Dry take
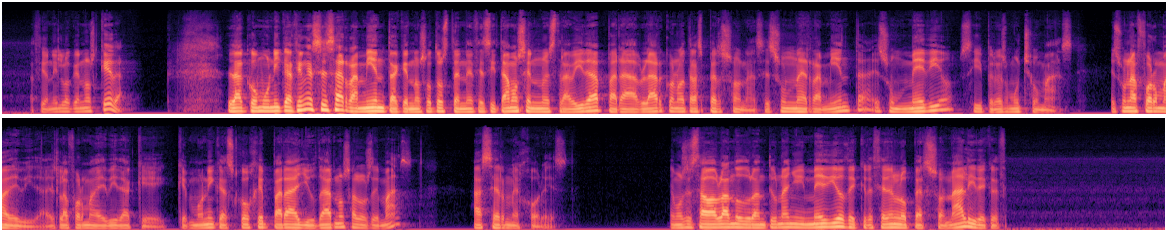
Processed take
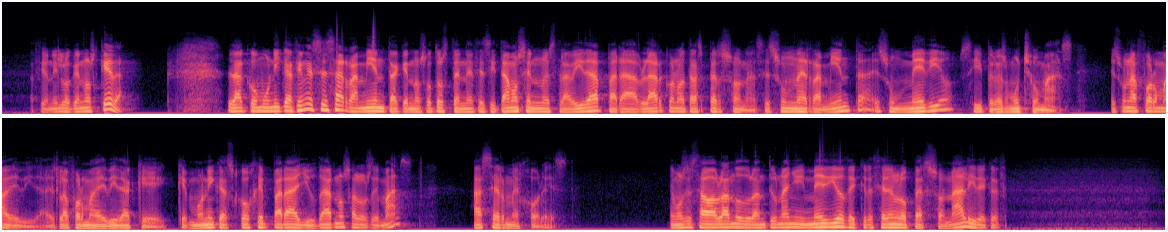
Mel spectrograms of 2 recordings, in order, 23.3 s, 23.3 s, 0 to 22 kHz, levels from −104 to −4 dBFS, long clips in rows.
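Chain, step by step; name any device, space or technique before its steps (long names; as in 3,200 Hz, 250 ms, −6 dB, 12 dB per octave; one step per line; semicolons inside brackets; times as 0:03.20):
action camera in a waterproof case (low-pass filter 2,700 Hz 24 dB per octave; automatic gain control gain up to 12 dB; level −7 dB; AAC 128 kbit/s 44,100 Hz)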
